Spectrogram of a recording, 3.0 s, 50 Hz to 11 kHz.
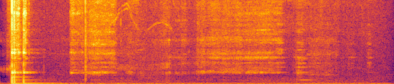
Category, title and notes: Music > Solo instrument
Marimba Loose Keys Notes Tones and Vibrations 31-001
oneshotes, woodblock, rustle, block, notes, thud, keys, perc, fx, foley, percussion, tink, marimba, loose, wood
